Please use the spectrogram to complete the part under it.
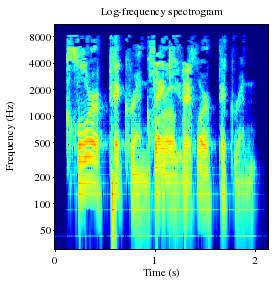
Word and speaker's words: chloropicrin: particularly perchlorin. Did I pronounce that right? – Chloropicrin.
